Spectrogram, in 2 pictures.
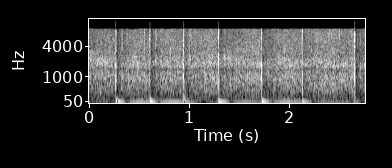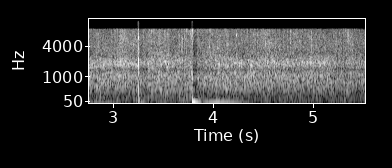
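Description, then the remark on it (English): An audience claps steadily during a sermon in a dense, hissing wash, with a handful of sharper, louder individual claps cutting through every half second or so. No one speaks. “Are you allowed to clap in the middle of a sermon?”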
